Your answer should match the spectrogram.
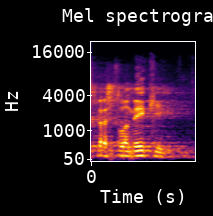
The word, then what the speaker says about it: Thessaloniki: 17 Paul is in thessalonica or as they pronounce it in Greece Thessaloniki also goes to Berea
